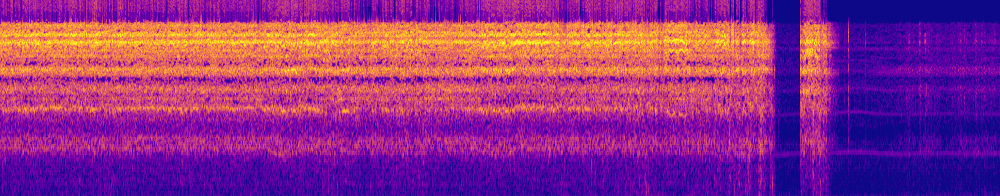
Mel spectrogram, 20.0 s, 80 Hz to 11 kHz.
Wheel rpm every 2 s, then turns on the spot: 230, 230, 230, 220, 230, 230, 230, 170, 60, 20.
18-20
